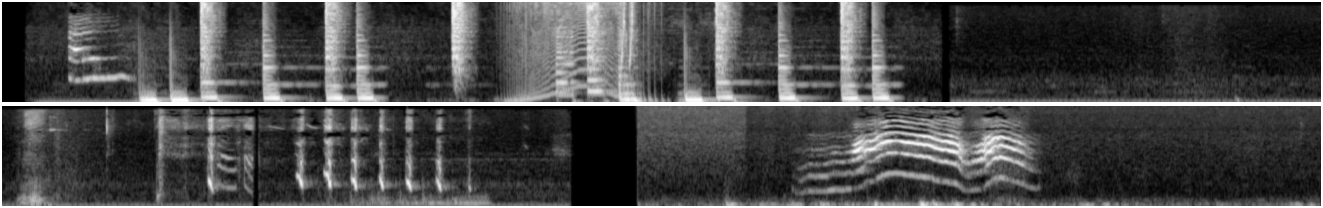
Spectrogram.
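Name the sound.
cats meowing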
